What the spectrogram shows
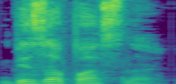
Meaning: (adverb) safely (in a safe manner); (adjective) short neuter singular of безопа́сный (bezopásnyj)
- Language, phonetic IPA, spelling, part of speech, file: Russian, [bʲɪzɐˈpasnə], безопасно, adverb / adjective, Ru-безопасно.ogg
